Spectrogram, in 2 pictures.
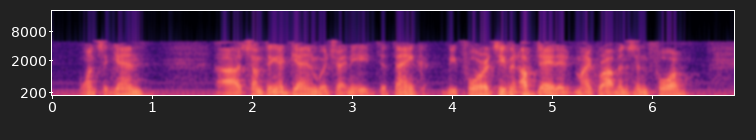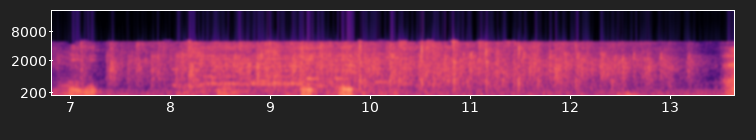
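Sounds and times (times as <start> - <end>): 
speech: 0.3 - 8.6, 9.3 - 10.1
crowd applauding: 7.0 - 13.4.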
